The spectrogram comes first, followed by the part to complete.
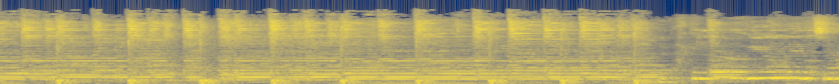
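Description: Acoustic guitar strummed in a steady rhythm, about three strong strokes every two seconds, in an instrumental passage of a live song; the strumming pattern changes near the end.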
